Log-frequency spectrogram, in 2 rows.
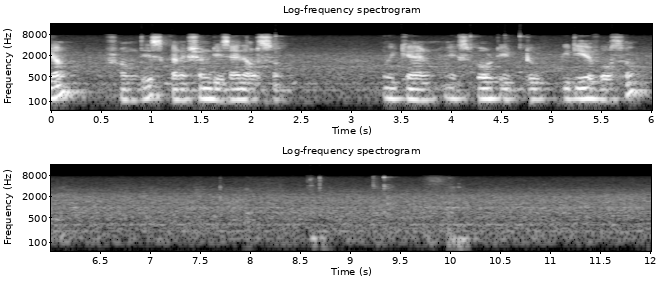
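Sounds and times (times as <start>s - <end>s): faint room and microphone hiss: 0.0s - 12.0s
computer mouse clicking: 8.6s - 10.2s.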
